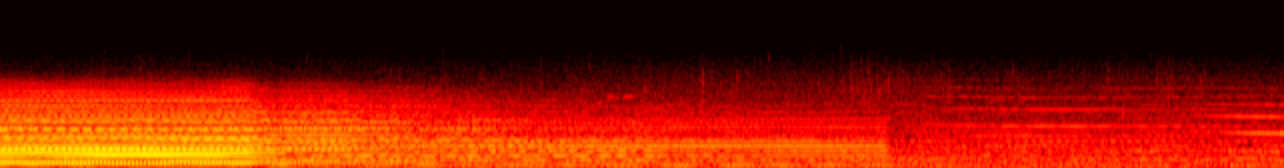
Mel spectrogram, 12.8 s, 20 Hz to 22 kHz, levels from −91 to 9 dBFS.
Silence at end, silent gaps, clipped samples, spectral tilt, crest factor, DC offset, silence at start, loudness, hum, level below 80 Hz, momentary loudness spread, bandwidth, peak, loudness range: 0 s; none; under 0.1%; -10.5 dB/octave; 18 dB; under 0.1%; 0 s; -25 LUFS; none; -52 dBFS; 23 LU; 4.3 kHz; -8 dBFS; 20 LU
